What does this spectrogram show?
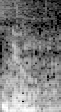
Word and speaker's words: Nue: And by the way, how do we pronounce this? I'm saying it new. It's new. It's new.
